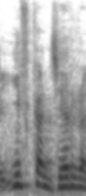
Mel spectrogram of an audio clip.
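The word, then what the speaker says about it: Искандер: 이때부터 이스칸다르. 저는 이제 러시아에 있었기 때문에 이스칸제르를 하겠다. 이게 이스칸제르라 그래. 원래 러시아 발음은.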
